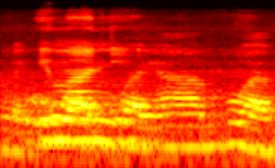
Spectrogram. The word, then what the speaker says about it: Imani: Yeah, I I have a friend by the name Amani, but now yours is E, Imani.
